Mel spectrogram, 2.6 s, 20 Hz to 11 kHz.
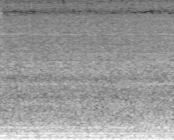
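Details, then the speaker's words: BMW E46 petrol engine after idle air control valve repair for cold-start rough idle (rpm had surged up and down); now a low, even idle hum with no rise and fall in speed. "starting the engine RPM is no longer going up and down in shalow no more idling problem"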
